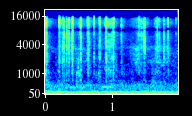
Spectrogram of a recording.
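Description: Paper pages rustle as a book is flipped open.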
